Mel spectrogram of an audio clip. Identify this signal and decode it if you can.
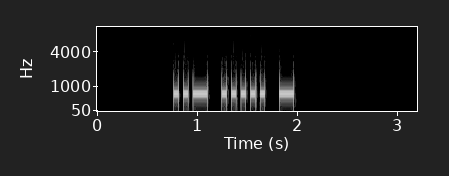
Morse code, heard as a keyed tone, about 25 wpm, 700 Hz. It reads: U5T
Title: Three Challenging Letter-Number Combinations 25wpm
